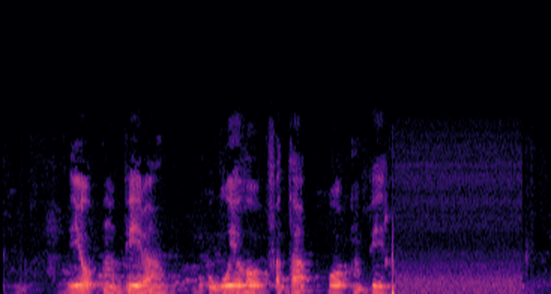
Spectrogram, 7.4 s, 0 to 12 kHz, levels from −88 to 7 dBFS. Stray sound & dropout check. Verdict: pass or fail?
pass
